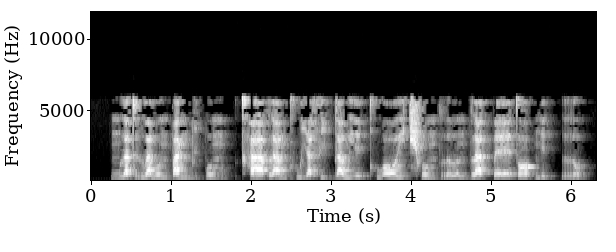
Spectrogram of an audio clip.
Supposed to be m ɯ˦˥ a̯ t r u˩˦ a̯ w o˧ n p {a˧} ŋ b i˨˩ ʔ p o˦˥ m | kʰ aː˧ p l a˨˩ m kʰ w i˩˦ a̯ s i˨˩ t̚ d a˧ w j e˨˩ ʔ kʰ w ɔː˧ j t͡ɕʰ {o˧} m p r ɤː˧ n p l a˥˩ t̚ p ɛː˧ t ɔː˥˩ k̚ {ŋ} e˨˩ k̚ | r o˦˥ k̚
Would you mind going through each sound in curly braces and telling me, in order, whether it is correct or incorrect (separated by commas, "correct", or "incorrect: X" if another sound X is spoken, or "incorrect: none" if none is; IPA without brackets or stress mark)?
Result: correct, incorrect: o˥˩, correct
